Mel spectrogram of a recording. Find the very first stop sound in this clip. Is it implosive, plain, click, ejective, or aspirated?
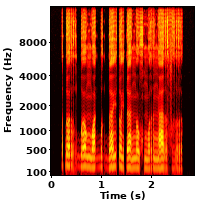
implosive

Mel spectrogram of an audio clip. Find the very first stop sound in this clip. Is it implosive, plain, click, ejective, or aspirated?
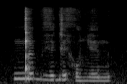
click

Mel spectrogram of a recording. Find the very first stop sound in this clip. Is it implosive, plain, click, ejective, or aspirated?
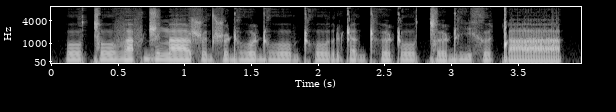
click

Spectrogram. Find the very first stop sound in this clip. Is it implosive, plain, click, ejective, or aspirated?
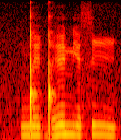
click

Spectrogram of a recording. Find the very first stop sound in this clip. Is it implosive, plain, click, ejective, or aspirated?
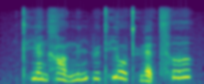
aspirated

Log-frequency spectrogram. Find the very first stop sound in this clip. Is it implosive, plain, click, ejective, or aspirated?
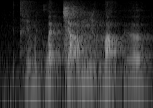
aspirated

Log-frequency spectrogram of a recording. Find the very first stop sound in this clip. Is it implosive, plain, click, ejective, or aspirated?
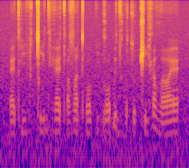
ejective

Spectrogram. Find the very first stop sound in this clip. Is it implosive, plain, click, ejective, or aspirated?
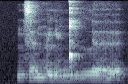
click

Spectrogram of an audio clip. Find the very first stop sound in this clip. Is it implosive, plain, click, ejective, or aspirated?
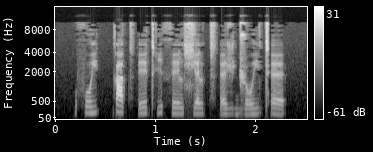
plain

